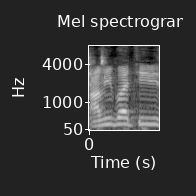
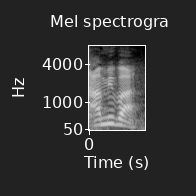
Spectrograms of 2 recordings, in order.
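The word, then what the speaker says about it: amoeba: अमो इबा लिहायचं वाचायचं अमीबा अमीबाची स्पेलिंग विसरायचं अमीबाची स्पेलिंग विसरायचं दोन हजार रुपये मिळवायचे लिहा लिहिलं का अमीबाची spelling is similar to अमीबा अमो इबा लिहायचं अमीबा वाचायचं ठीक आहे बघू कोण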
